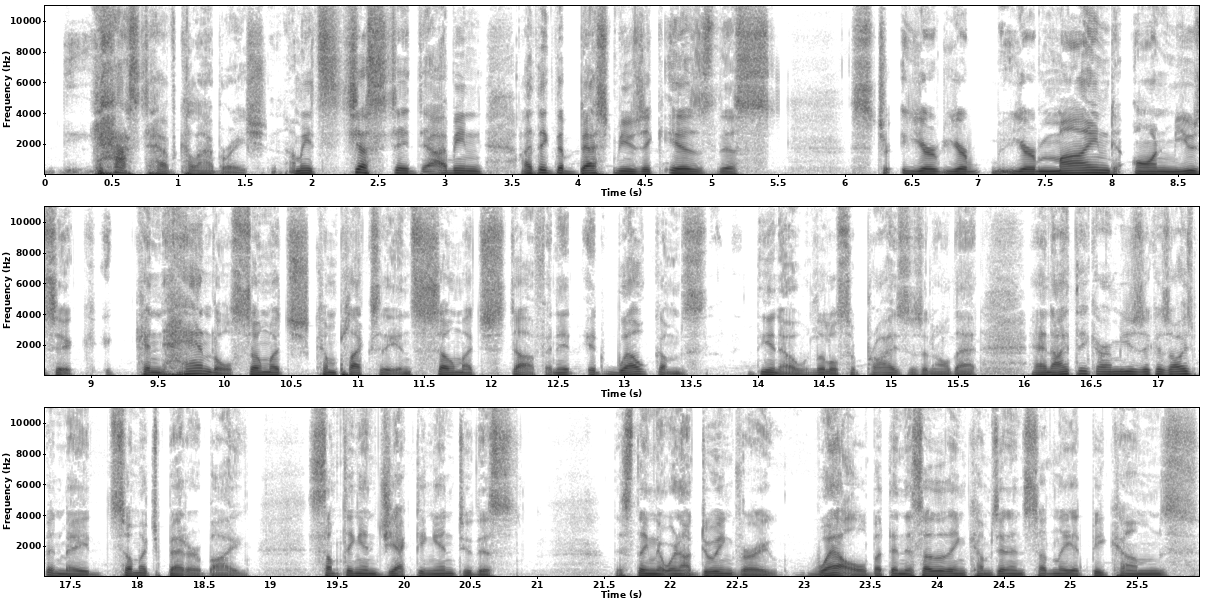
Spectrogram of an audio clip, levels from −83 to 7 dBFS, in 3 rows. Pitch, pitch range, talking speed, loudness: 120 Hz, 105-135 Hz, 185 wpm, -21 LUFS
